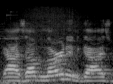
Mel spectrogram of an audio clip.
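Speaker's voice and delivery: excited cheer. Real, not acted. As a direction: announce it loudly, proud of yourself. Celebrating progress to chat.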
